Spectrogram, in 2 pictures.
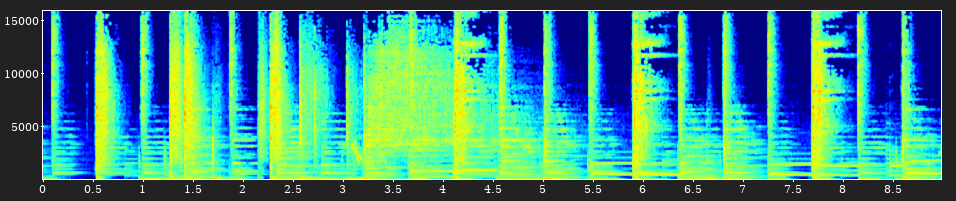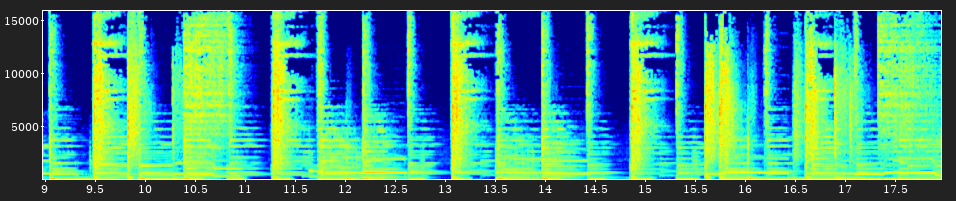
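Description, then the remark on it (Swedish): A steady, upbeat music jingle plays on its own for the whole stretch, with a regular percussive beat and bright melodic notes at moderate, even loudness, and no voices over it. “Vi får se om det kommer en jingle eller ett samtal.”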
